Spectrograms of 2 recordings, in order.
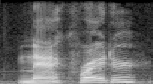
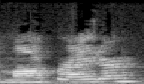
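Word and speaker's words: Mach Rider: I always pronounced it Mock Rider. Mock, yeah, that makes a lot of sense. Shit, because it's about cars. It's about cars.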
